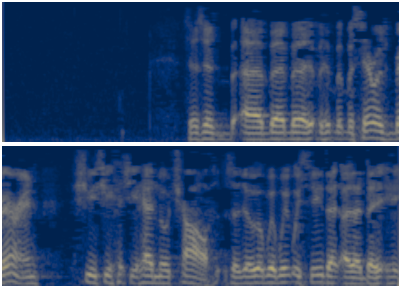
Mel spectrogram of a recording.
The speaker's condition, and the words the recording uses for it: Stuttering. And I thought, well, I'm not stuttering, so it's not that.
